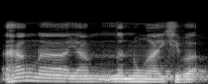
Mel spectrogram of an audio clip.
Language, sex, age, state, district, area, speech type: Manipuri, male, 30-45, Manipur, Thoubal, rural, spontaneous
